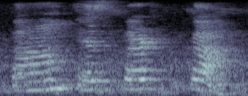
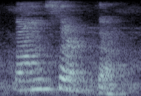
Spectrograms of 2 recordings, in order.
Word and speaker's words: কামচাটকা: আর কাম এসকাটকা, এর হচ্ছে প্রকৃত উচ্চারণ কামচাটকা।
